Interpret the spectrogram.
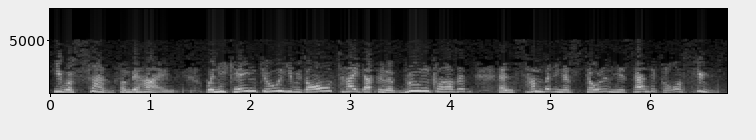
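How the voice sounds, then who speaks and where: An actor playing an anxious department store manager who moans and repeats himself, in 1940s radio drama style. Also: male voice, high voice, expressive, brisk. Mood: fretful, distressed. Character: fretful, nail-biting male department store manager. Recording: dull, faintly noisy 1940s radio recording.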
